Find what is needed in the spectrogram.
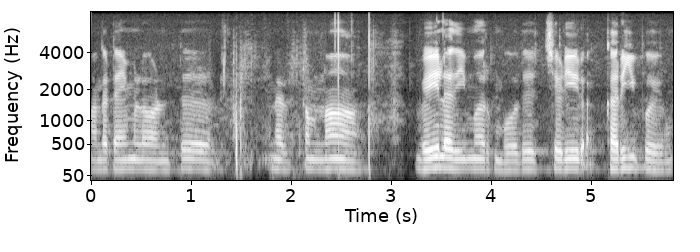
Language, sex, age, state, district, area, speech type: Tamil, male, 18-30, Tamil Nadu, Erode, rural, spontaneous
